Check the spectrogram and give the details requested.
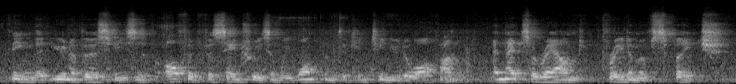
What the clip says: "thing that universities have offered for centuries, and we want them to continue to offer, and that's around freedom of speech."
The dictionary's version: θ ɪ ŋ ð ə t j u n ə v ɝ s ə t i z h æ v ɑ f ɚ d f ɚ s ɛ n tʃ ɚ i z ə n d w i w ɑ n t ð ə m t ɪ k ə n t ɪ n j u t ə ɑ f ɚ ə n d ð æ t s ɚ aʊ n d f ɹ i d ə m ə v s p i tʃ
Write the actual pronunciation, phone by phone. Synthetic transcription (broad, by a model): θ ɪ ŋ ð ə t j u n ə v ɝ s ə t i z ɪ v ɑ f ɚ d f ɚ s ɛ n tʃ ɚ i z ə n w i w ɑ n ð ə m t ɪ k ə n t ɪ n j u t ə ɑ f ɚ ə n ð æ t s ɚ aʊ n d f ɹ i d ə m ə v s p i tʃ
